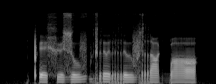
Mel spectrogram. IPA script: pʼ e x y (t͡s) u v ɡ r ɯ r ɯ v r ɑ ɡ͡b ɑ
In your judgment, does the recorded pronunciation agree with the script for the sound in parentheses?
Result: no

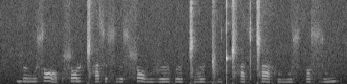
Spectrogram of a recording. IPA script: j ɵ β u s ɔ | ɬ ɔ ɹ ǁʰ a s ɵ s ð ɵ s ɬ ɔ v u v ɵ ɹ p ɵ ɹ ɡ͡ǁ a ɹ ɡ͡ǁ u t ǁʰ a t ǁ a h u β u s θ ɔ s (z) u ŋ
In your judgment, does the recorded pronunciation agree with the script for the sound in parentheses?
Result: yes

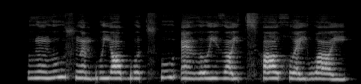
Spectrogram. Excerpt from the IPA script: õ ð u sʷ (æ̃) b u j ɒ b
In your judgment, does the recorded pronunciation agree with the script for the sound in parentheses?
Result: yes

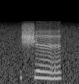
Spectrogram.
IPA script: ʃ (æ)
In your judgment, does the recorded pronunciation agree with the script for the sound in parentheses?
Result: no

